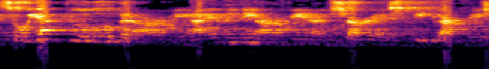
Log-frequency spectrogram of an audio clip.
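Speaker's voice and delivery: normal talking voice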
